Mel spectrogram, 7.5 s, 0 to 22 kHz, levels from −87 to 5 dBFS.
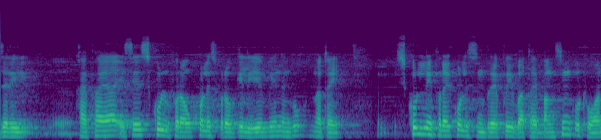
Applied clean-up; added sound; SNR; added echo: none; none; none; none.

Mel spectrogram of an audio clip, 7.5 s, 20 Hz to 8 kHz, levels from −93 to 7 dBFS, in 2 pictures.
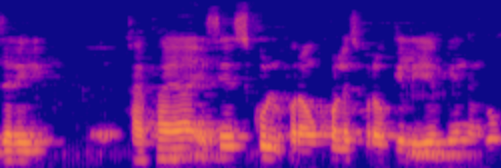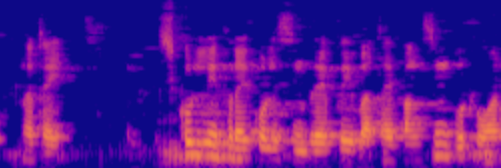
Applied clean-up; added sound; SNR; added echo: classical method Wiener filter.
